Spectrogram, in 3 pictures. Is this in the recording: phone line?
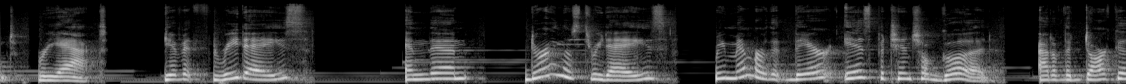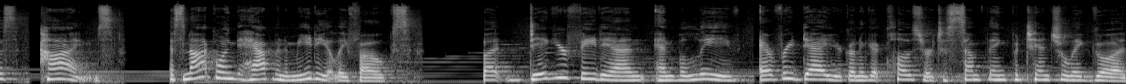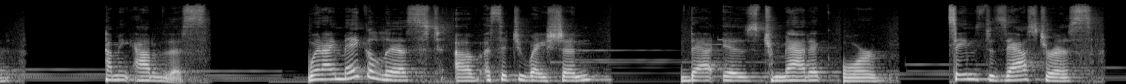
no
